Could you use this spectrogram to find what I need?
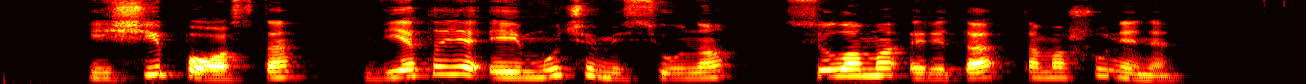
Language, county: Lithuanian, Kaunas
